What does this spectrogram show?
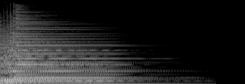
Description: E Major 7th Flat 5th E, Guitar, Open F; strummed; JGuitar

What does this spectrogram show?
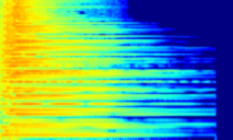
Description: C sharp Minor C sharp Guitar Drop D, chord

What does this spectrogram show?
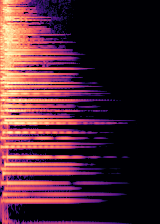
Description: F sharp Major C sharp

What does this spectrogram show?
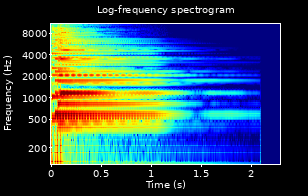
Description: G sharp Major Flat 5th, Guitar; G#Mb5 Chord

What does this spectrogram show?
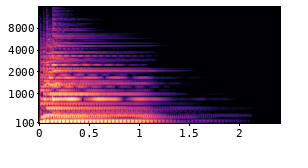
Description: Db Minor, Guitar; Dbm strummed; JGuitar

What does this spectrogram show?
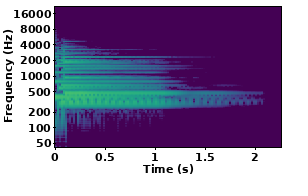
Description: E Minor 7th Flat 5th E, Ukulele; Em7b5 strummed; 12,14,12,13

